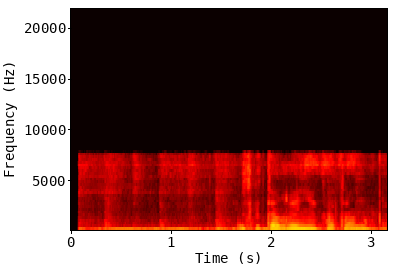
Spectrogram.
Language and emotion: Russian, neutral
